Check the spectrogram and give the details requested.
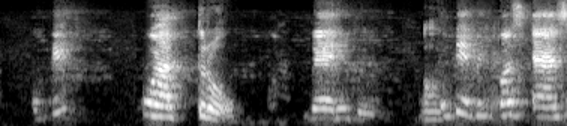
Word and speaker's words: cuatro: Okay, because as I told you, the pronunciation of CU is U, right? So CU को हम U pronounce करेंगे and A की अपनी sound होती है, that is A, and then throw again cuatro.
